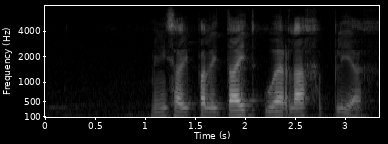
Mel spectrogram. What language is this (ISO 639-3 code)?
afr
